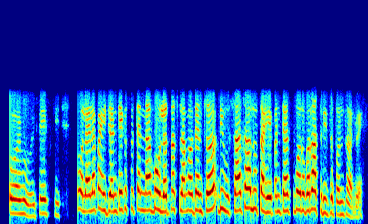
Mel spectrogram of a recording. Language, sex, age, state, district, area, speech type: Marathi, female, 30-45, Maharashtra, Kolhapur, rural, conversation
